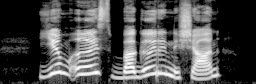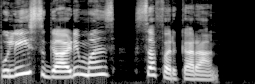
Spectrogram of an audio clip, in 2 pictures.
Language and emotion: Kashmiri, neutral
